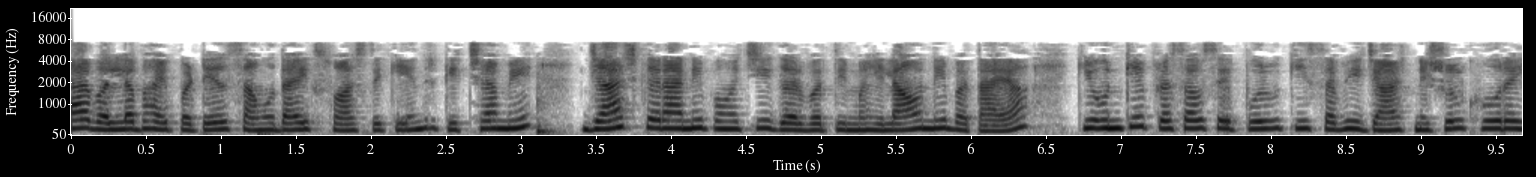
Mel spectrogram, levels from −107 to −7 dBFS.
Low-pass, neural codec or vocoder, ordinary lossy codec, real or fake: 7.2 kHz; none; MP3, 48 kbps; real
